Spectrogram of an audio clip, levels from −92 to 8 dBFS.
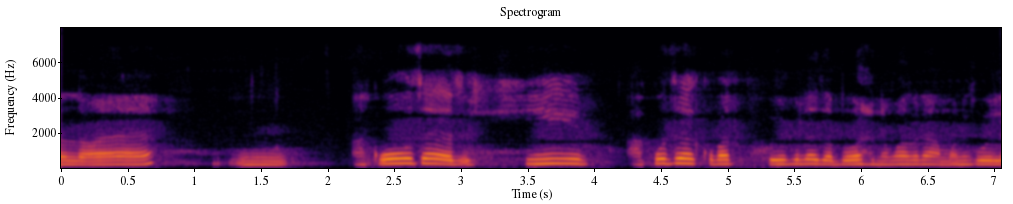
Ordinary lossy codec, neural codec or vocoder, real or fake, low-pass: none; none; real; 7.2 kHz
